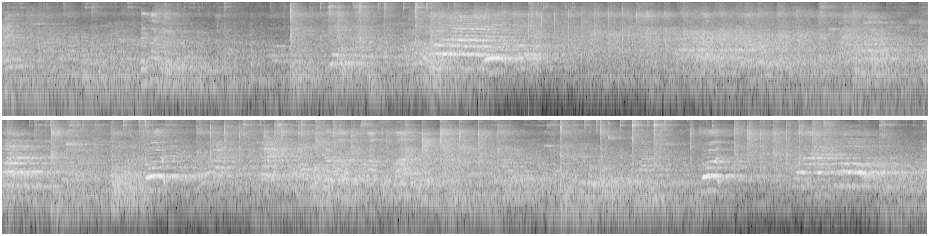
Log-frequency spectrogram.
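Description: A ping-pong ball clicks back and forth on paddles and a table.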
